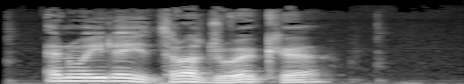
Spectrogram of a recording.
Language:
Kabyle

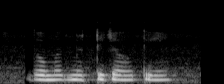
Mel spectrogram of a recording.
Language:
Hindi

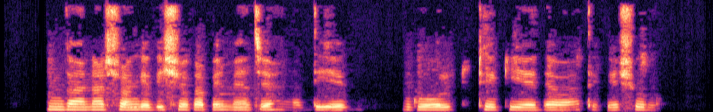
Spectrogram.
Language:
Bangla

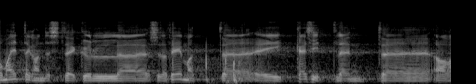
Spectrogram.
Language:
Estonian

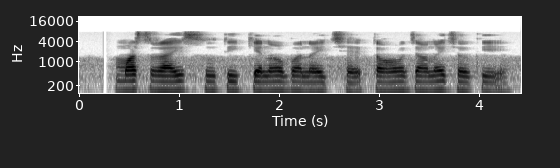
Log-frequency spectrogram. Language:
Maithili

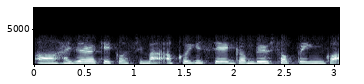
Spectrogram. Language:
Manipuri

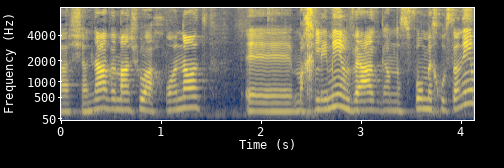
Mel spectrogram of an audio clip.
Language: Hebrew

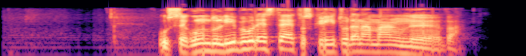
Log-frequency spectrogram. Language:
Ligurian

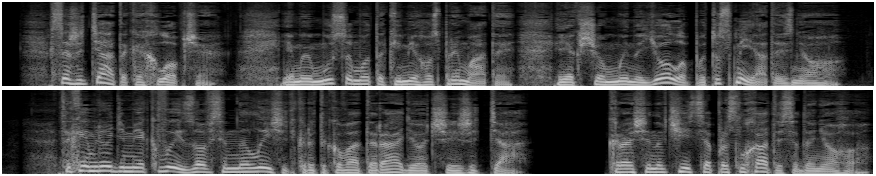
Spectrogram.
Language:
Ukrainian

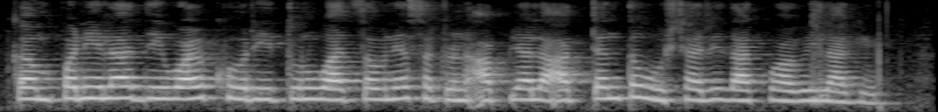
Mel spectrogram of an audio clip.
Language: Marathi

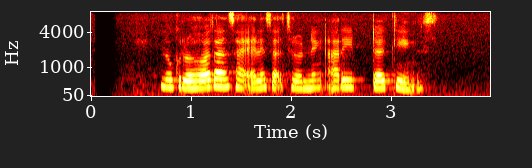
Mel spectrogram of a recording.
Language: Javanese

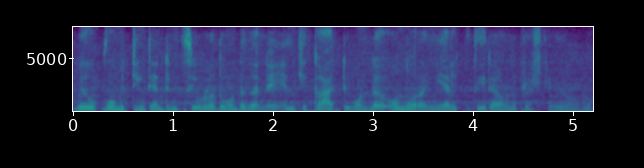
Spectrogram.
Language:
Malayalam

